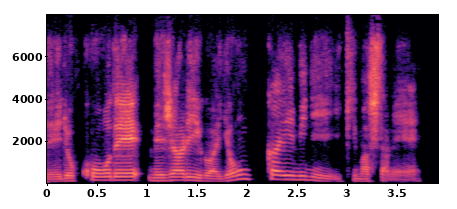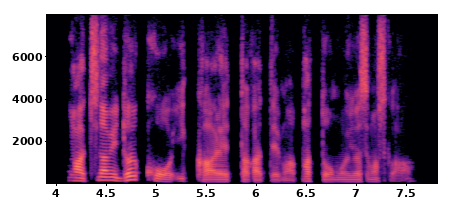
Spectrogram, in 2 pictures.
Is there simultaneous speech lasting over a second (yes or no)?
no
